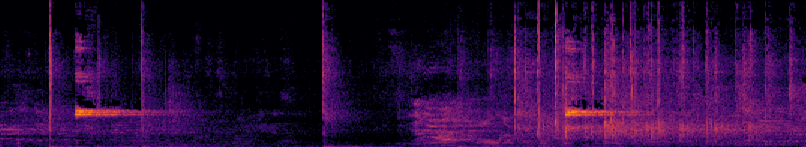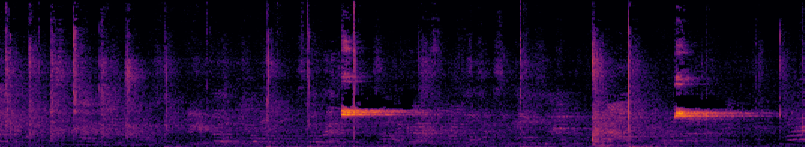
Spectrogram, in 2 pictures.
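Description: A referee blows short sharp whistle blasts.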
